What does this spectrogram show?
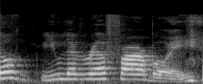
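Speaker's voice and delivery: put-on a touch of Bajan accent, teasing. Bajan neighbour teasing about living far, light Bajan accent. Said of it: "they say".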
